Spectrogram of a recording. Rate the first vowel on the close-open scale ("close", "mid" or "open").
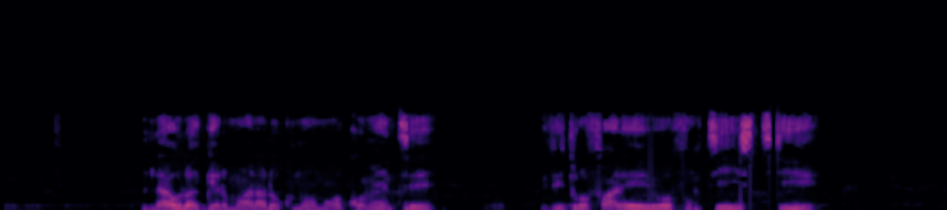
open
